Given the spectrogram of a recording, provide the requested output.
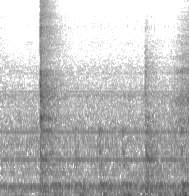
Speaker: I'm actually listening for a click of the solenoid clicking so if we do the flush you can hear that nice click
